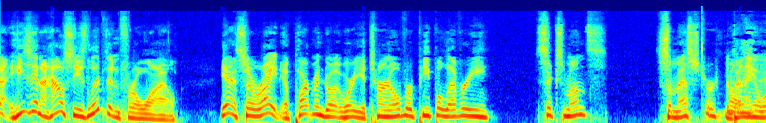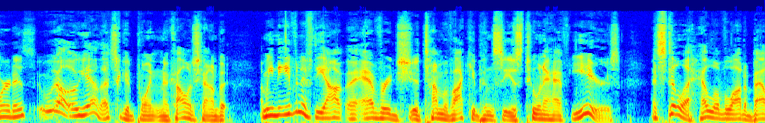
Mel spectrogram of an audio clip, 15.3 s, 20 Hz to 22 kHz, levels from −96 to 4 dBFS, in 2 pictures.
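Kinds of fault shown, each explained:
Electrical switching spike: two sharp, fairly loud snaps on top of the speech, at 7.02 s and 10.51 s, likely from nearby switch arcing.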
